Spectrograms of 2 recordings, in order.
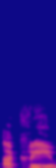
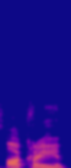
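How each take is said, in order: First: The stress is on the last syllable. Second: The stress is on the first syllable. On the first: The speaker calls it wrong. "It's not Acre, which would be written with an I" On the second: The speaker calls it right. "it ends in an E, so it's Acre"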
